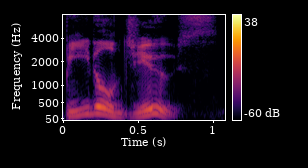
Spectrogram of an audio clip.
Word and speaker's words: Betelgeuse: Beetlejuice, pronounced Beetlejuice. Yes, like the quirky movie character, is no ordinary star.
